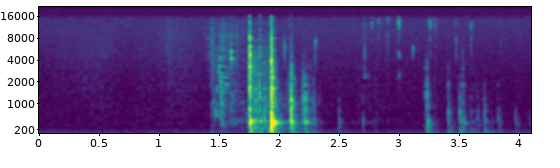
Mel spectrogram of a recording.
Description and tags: Just someone dropping something into water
